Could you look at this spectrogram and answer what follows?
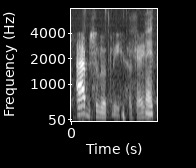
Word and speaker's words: absolutely: adjusted okay I felt our first syllable stress absolute absolutely that effect absolutely exhausted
